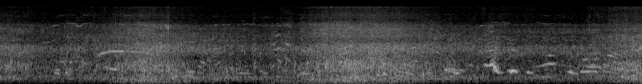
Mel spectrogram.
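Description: Young girls call out and chatter nearby.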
